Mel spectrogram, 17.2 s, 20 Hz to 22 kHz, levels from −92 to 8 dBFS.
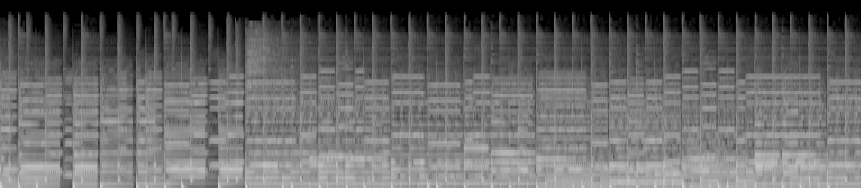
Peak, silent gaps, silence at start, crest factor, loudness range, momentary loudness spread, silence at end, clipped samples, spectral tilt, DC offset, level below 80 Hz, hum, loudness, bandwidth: -4 dBFS; none; 0 s; 16 dB; 2 LU; 3 LU; 0 s; under 0.1%; -5.5 dB/octave; under 0.1%; -28 dBFS; none; -19 LUFS; 16 kHz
